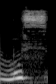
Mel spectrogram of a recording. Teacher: Amrin mustaqir, ya, mus bunyikan safir pada huruf sin yang mati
